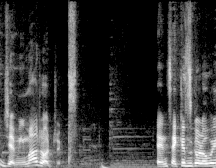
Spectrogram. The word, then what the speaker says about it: Jemimah: He's like, hi, Gemimah. How did he get to Gemimah? No, I think he cannot pronounce J. So he made it Gemimah. So all my cousins were making fun. So, Jemimah.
